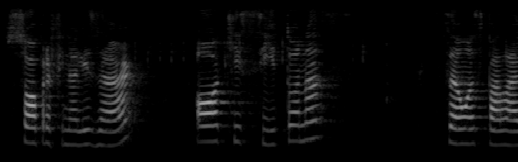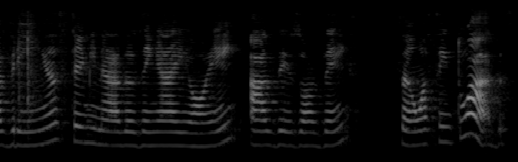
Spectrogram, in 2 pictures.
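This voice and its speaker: A Brazilian woman teaching an online grammar lesson, her fairly high voice carrying a gravelly edge. She draws out each example word and keeps checking in with her class. The recording is dull and lo-fi. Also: fairly bright tone. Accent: Brazilian Portuguese. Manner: slow, drawn-out example words with frequent checks like "tá bom?". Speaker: primary school teacher.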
